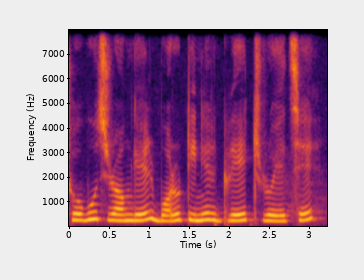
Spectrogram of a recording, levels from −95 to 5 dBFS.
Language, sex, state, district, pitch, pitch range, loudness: Bengali, female, West Bengal, Alipurduar, 255 Hz, 240-270 Hz, -12 LUFS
